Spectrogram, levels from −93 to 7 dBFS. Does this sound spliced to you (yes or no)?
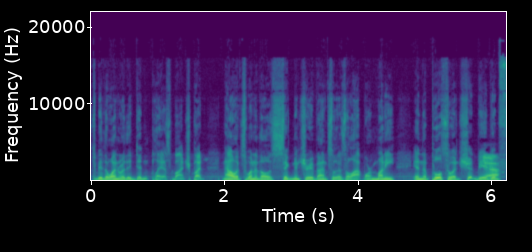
no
